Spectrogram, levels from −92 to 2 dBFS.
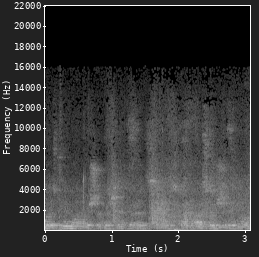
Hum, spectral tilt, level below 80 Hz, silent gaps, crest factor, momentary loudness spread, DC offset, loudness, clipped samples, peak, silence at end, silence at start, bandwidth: none; -3.5 dB/octave; -48 dBFS; none; 14 dB; 3 LU; under 0.1%; -29 LUFS; under 0.1%; -14 dBFS; 0 s; 0 s; 16.5 kHz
